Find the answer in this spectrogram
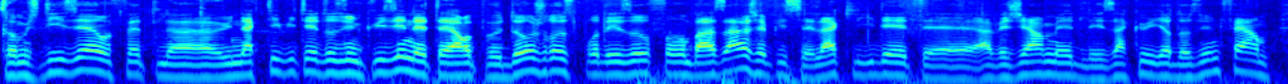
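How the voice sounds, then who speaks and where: A man at a medium pitch is heard with music in the background. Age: 60s. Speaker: organic farmer. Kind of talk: interview. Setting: on his farm.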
